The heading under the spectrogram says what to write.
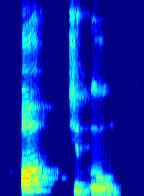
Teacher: O O aí está bem aberto.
